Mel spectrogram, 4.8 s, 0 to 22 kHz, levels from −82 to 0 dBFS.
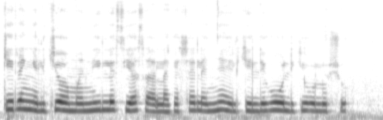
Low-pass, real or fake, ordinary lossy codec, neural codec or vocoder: none; real; none; none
